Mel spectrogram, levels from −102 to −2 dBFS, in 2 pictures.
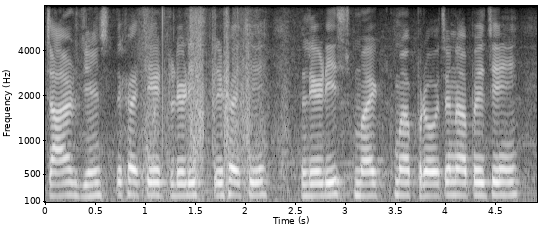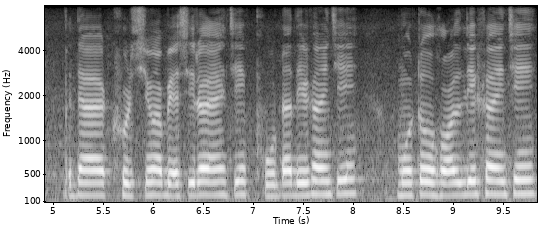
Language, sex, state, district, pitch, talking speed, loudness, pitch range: Gujarati, male, Gujarat, Gandhinagar, 190 Hz, 160 wpm, -12 LUFS, 185-195 Hz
